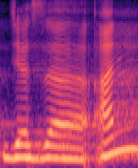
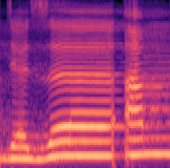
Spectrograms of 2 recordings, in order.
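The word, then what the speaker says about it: جزاءً: Kemudian ada hukum iqlab karena ada tanwin fathah menghadapi huruf ba, maka cara bacanya bunyi n, bunyi tanwin diganti bunyi mim sukun. Jadi bukan jazaan tapi jazaam m ya. Disertai dengung, jadi ditahan. Jazaam bima.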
